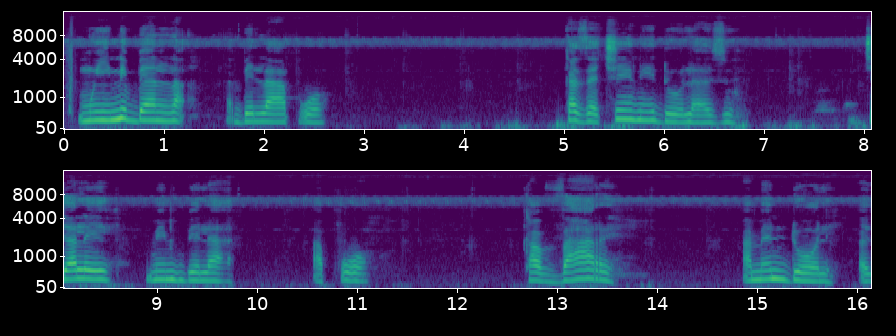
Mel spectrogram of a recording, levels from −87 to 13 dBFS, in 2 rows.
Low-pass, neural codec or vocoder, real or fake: 14.4 kHz; none; real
